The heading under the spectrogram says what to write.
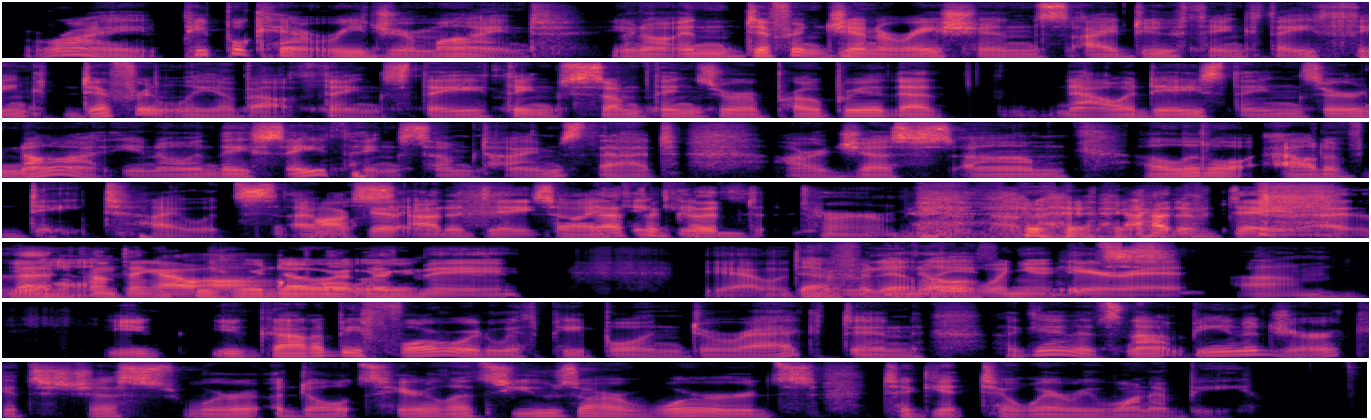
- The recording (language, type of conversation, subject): English, unstructured, Is it okay if I keep secrets from my partner?
- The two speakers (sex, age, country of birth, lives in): male, 40-44, Canada, United States; male, 40-44, United States, United States
- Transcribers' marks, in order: scoff; chuckle; chuckle; laughing while speaking: "out of"; other background noise; tapping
